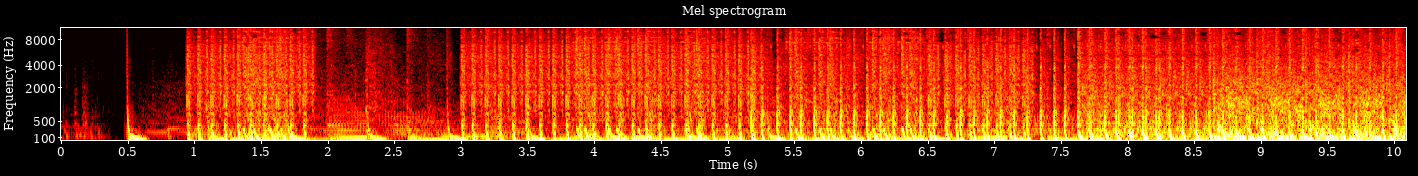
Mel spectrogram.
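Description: Rapid automatic gunfire in PUBG Mobile Lite rattles almost nonstop, loud and close, with dense bursts of shots layered over each other after a brief quiet start.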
